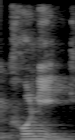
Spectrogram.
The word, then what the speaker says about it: ক্ষণিক: শিও যখন শব্দের শুরুতে থাকে তখন উচ্চারণটা খ এর মত হয়। ঠিক আছে? মাঝখানে থাকলেও কয় খ এর মতো হয়। শেষে থাকলেও কয় খ এর মতোই হয়। ঠিক আছে? যেমন এটার উচ্চারণ যদি আমরা করি ক্ষণিক। এটার উচ্চারণ কি হবে? খনিক। ঠিক আছে?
